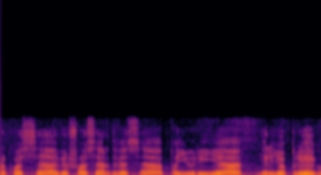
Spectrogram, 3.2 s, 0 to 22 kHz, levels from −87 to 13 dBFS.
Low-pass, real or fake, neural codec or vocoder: 7.2 kHz; real; none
